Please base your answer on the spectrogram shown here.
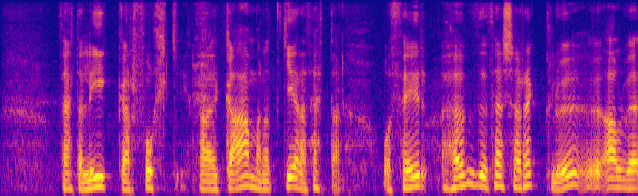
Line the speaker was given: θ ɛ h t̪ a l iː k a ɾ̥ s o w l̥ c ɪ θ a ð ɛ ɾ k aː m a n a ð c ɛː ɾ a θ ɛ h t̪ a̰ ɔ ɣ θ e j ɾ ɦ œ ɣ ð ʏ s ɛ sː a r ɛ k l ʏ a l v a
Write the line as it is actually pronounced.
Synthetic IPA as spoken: θ ɛ h t̪ a l iː k a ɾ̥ f o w l̥ c ɪ θ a ð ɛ ɾ k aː m a n a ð c ɛː ɾ a θ ɛ h t̪ a̰ ɔ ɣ θ e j ɾ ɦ œ v ð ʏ θ ɛ sː a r ɛ k l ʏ a l v ɛ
